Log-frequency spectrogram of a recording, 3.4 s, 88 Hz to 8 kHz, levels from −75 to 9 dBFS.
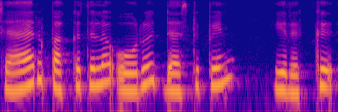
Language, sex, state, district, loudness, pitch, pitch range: Tamil, female, Tamil Nadu, Nilgiris, -16 LUFS, 245 Hz, 215-270 Hz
